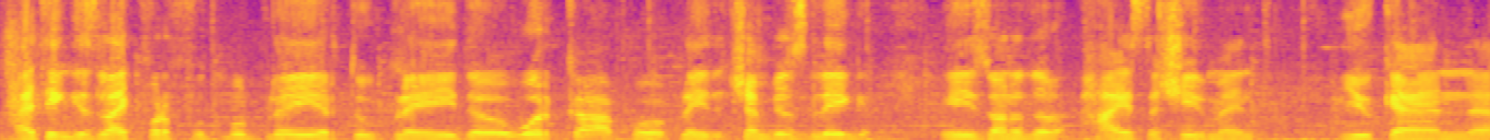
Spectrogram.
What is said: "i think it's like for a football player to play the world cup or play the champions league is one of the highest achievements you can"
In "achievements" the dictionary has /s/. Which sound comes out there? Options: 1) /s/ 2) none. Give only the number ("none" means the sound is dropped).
2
